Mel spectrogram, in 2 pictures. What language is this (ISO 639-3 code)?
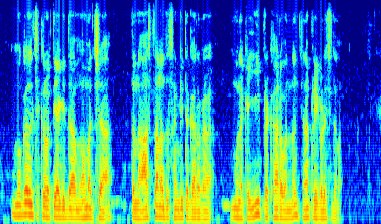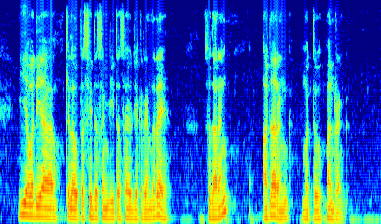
kan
